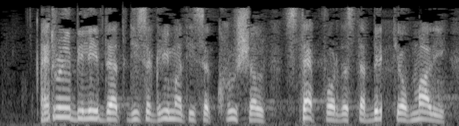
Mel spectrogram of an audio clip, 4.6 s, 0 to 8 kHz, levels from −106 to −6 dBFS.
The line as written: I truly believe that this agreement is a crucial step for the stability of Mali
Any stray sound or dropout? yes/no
yes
